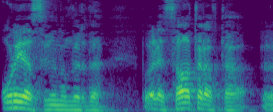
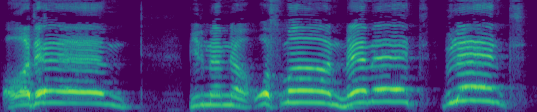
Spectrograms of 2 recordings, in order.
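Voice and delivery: imitating a stadium shout; 10 semitones higher, much slower than usual. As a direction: mimic the cheerleader yelling names from the terraces. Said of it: "Ne bağırırdı be". (taklit ederek, tribünden bağıran lider gibi)

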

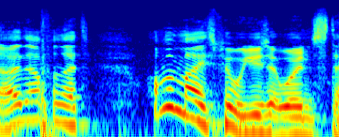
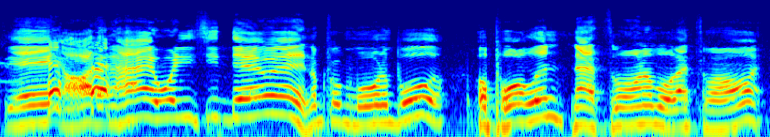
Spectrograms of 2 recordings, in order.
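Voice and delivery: a hint of the other Dave, slowish and higher; imitating Dave Hughes; 6 semitones higher than usual. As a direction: lightly put on the other Dave's voice. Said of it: "Then I have to go".

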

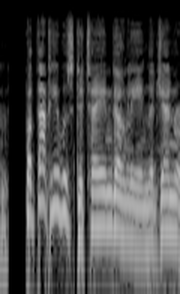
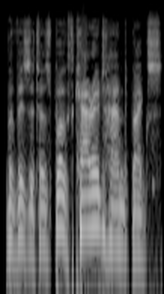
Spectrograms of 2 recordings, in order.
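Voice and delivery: plain reading voice

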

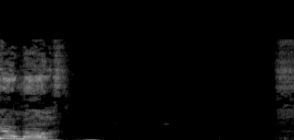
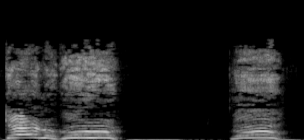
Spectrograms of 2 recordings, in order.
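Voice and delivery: louder angry shout; furious grandpa, much louder; shouted order; 2 semitones higher, 6 dB louder than usual. Pretend. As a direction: bark the order at her.

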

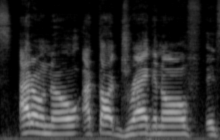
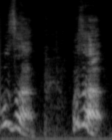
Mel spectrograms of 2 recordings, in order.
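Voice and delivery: ordinary talk, nothing marked

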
